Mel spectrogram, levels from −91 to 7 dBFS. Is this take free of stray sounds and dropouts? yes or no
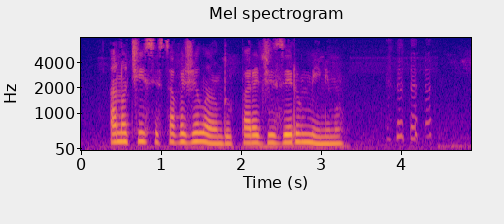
no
